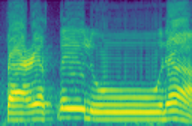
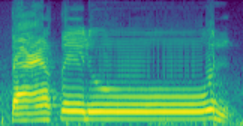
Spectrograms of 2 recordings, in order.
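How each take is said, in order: First: The word ends with a short final vowel. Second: The word ends on the final consonant, no vowel. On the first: The reading continues without stopping. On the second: The reader stops here at a full stop.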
